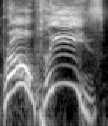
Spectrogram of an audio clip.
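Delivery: high whiny "Bro, please"; mock plea. Mimics the man begging his attacker, high whiny mock plea. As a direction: beg like a scared guy. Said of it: "He's like".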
